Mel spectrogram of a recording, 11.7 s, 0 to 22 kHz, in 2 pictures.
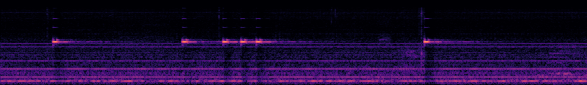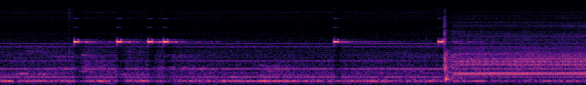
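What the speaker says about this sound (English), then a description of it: "We'll run the live tool." A 2018 Haas ST10Y CNC lathe spinning its live tool, a steady machine hum with tonal whine and repeated short electronic beeps, rising to a louder spin-up near the end.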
